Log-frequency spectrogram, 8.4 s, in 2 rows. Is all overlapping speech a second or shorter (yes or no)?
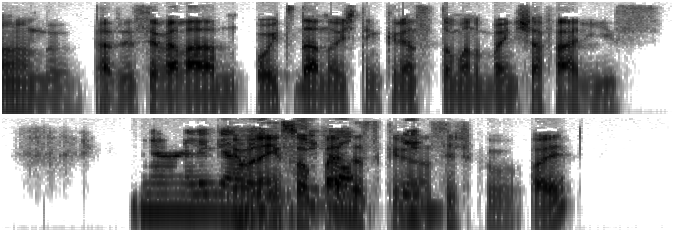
no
